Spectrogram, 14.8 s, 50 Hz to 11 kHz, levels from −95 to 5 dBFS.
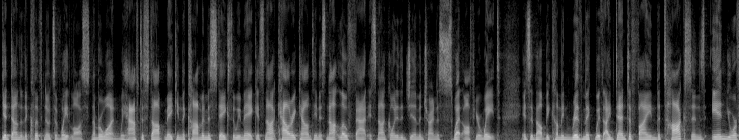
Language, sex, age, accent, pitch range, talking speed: English, male, 30-49, American, 115-145 Hz, 215 wpm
